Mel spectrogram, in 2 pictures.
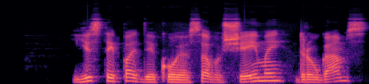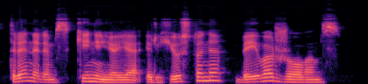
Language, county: Lithuanian, Panevėžys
